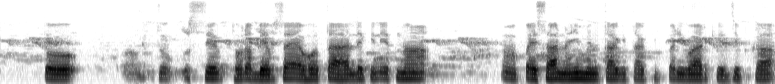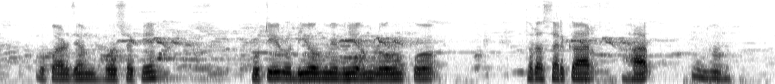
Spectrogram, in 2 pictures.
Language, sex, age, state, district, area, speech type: Hindi, male, 60+, Bihar, Madhepura, rural, spontaneous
